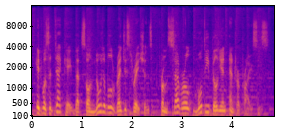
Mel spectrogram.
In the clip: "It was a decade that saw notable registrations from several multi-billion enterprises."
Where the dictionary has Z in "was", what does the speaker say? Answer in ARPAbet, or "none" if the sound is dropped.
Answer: Z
